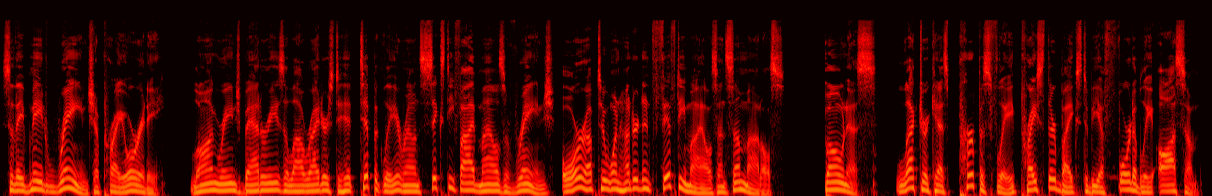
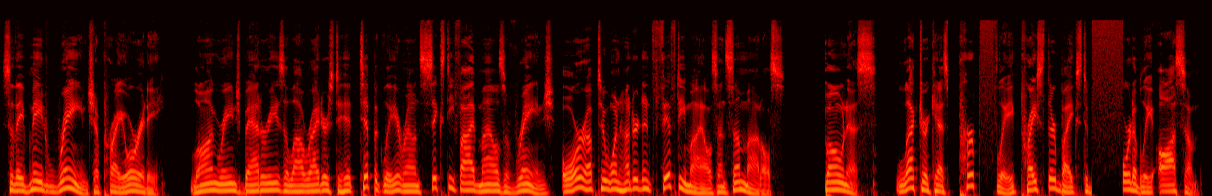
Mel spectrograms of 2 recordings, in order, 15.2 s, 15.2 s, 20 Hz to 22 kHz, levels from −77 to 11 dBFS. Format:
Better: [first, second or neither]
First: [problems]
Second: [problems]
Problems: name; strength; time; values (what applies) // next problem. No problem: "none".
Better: first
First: none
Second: audio cutting out; filled with static; at 12 s and at 14 s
